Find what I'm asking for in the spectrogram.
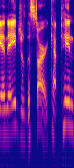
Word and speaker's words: Kapteyn: named Captain Star, which is spelled K-A-P-T-E-Y-N. Captain.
